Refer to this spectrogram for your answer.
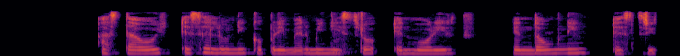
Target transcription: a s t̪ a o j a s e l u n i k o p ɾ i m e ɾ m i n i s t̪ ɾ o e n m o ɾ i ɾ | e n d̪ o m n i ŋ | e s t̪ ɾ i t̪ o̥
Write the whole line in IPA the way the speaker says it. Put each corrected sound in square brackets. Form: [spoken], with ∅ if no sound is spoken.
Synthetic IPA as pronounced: a s t̪ a o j [e] s e l u n i k o p ɾ i m e ɾ m i n i s t̪ ɾ o e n m o ɾ i ɾ | e n d̪ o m n i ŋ | e s t̪ ɾ i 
